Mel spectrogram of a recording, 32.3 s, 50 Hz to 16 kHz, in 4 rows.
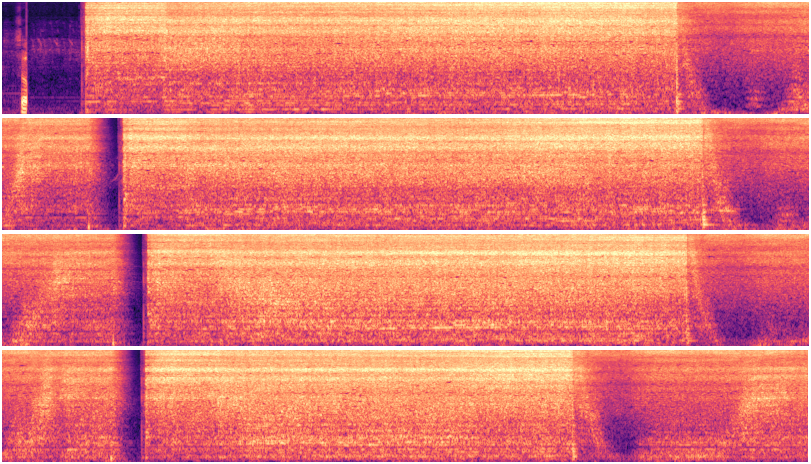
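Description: Plasma cutter cutting through rusty 2-7/8 inch steel pipe: a loud, steady hiss of the arc and air in four long runs. Each run drops to a softer hiss for about two seconds, then stops briefly before the torch is fired again.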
